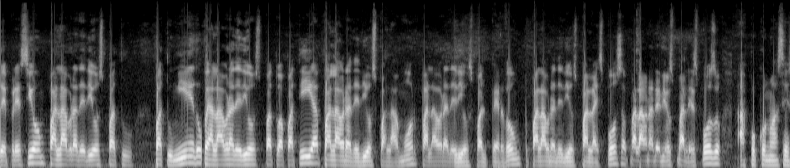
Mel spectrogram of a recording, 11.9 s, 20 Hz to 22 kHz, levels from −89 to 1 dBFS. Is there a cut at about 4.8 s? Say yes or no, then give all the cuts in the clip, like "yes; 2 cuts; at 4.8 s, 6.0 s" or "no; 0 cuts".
yes; 4 cuts; at 3.0 s, 4.8 s, 7.8 s, 10.9 s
